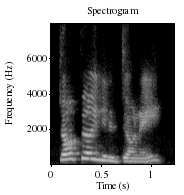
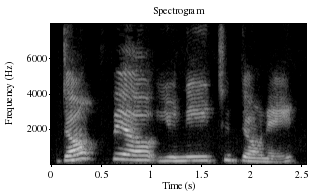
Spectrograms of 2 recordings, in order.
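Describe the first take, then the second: First: It is read with lively, varied emphasis. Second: It is read in a flat, monotone voice. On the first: The speaker calls it right. "put some um emphasis behind things" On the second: The speaker calls it wrong. "You don't want to be so monotone"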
